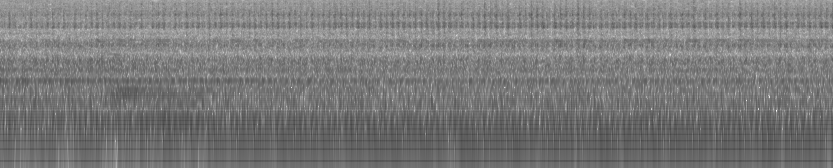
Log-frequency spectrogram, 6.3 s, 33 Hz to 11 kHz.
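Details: BMW F30 petrol engine idling with a fast, light ticking over a low, steady hum; the ticking is worse with the A/C on and disappears above 2,000 rpm.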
